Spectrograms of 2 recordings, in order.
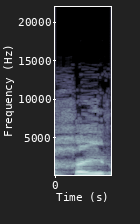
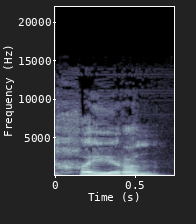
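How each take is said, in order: First: The word is cut short without its ending. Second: The word is said with its full ending. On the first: This is the casual spoken form. "We just say khair" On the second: This is the full proper form. "but really khayran"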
